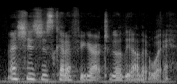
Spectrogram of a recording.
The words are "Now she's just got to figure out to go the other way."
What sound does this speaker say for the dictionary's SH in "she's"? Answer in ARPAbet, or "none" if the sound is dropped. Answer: SH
